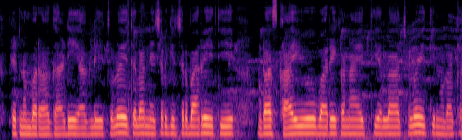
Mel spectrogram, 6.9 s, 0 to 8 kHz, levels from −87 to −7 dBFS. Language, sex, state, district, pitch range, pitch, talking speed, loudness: Kannada, male, Karnataka, Belgaum, 145-155 Hz, 155 Hz, 190 wpm, -29 LUFS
